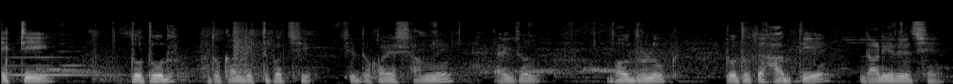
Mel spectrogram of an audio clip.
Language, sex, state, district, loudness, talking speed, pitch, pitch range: Bengali, male, West Bengal, Malda, -31 LUFS, 105 wpm, 100 Hz, 95-105 Hz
